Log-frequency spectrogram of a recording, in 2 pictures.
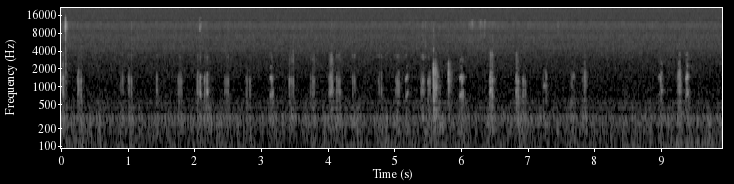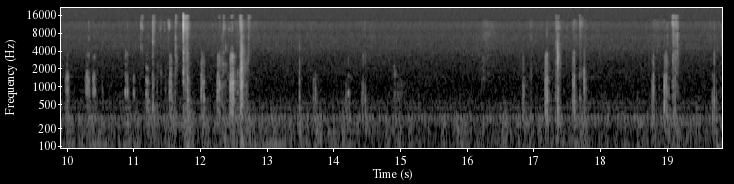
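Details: A pet guinea pig eats Chinese cabbage, chewing crisp leaves and stalk with quick, irregular crunching clicks over a low, steady background hum.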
